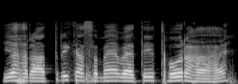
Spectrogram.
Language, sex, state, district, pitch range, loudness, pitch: Hindi, male, Jharkhand, Ranchi, 155-175 Hz, -15 LUFS, 170 Hz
